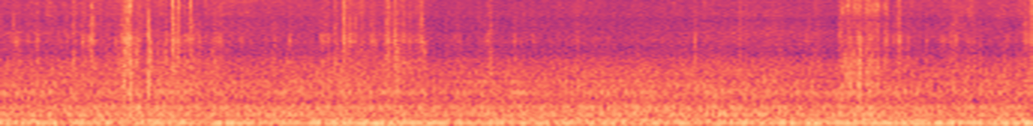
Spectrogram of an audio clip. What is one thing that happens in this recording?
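Tyres roll steadily over a rough road.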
